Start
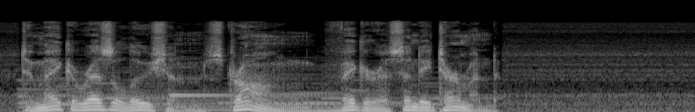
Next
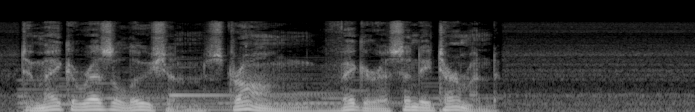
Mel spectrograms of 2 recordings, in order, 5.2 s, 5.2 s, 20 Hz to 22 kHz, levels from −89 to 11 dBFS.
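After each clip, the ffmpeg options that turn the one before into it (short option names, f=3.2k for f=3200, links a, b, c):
-af anull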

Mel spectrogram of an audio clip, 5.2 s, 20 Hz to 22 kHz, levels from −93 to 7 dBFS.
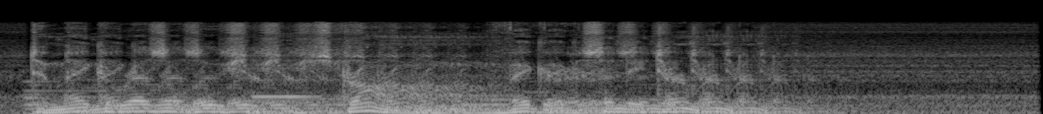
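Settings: -filter_complex "[0:a]asplit=2[a][b];[b]aecho=0:1:171|342|513|684|855:0.562|0.247|0.109|0.0479|0.0211[c];[a][c]amix=inputs=2:normalize=0,acompressor=threshold=-22dB:ratio=6"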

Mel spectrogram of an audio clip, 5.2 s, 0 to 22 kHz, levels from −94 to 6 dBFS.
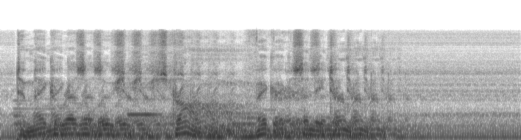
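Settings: -af "aeval=exprs='val(0)+0.0141*(sin(2*PI*60*n/s)+sin(2*PI*2*60*n/s)/2+sin(2*PI*3*60*n/s)/3+sin(2*PI*4*60*n/s)/4+sin(2*PI*5*60*n/s)/5)':c=same,volume=5.5dB"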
